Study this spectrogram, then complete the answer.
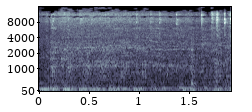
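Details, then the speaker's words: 2001 Chevy Silverado 1500 5.3 V8 idling rough with a loping, stumbling misfire that worsens as it warms. Lean codes on both banks and multiple misfires; new plugs and wires didn't help; the cause was a cracked EGR tube. "So you can see, like, look how rough that is."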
